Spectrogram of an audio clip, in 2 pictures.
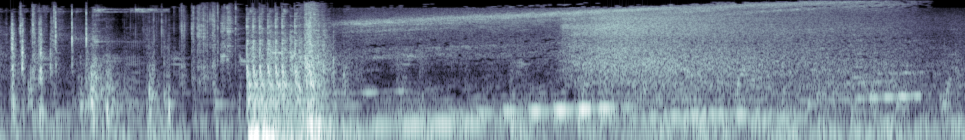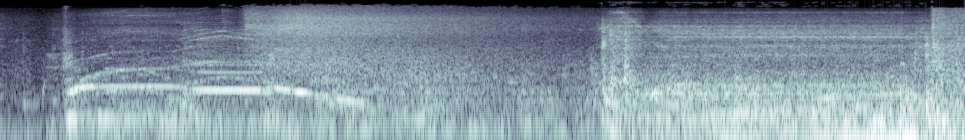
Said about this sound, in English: It's moving! The Magma Trash Destroyer lives! Out of the way! It's coming right for us!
